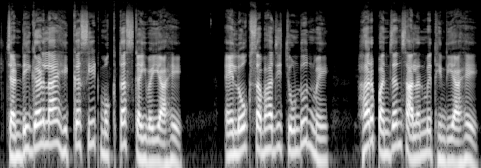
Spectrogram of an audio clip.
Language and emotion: Sindhi, neutral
